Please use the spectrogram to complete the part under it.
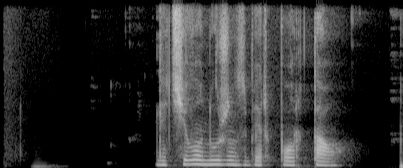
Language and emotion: Russian, neutral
